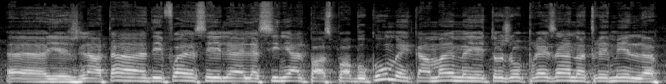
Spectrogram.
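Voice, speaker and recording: A man's voice: a little high, a little slow. A man with a Quebec French accent chatting casually as a CB radio operator, friendly and courteous, full of radio jargon. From Quebec, Canada. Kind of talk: casual radio contact chat.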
